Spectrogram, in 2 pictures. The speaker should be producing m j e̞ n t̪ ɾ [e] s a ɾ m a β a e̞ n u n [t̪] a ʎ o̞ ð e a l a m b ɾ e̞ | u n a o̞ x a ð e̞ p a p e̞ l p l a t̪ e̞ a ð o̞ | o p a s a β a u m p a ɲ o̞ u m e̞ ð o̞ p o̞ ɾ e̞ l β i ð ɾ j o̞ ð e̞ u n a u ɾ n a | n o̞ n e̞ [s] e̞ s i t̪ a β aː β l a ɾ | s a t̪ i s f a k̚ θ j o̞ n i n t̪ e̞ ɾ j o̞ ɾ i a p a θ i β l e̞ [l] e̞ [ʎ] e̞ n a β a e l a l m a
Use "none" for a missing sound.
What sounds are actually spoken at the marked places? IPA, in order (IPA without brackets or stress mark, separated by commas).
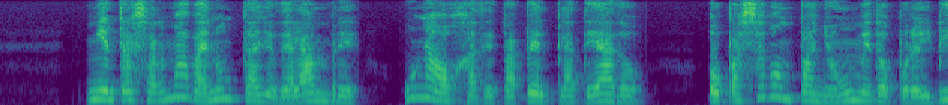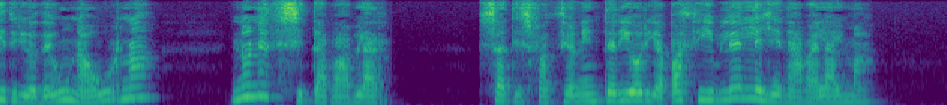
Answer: a, t̪, θ, l, ʎ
